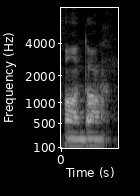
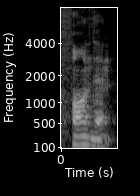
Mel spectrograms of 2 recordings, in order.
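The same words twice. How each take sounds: First: It is pronounced with a French-style sound. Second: It is pronounced with an English-style sound. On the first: This is the original pronunciation. The speaker calls it right. "it's a French word, and the pronoun- the actual pronunciation is fondant" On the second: This is how other people say it. The speaker calls it wrong. "they call it fondant"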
